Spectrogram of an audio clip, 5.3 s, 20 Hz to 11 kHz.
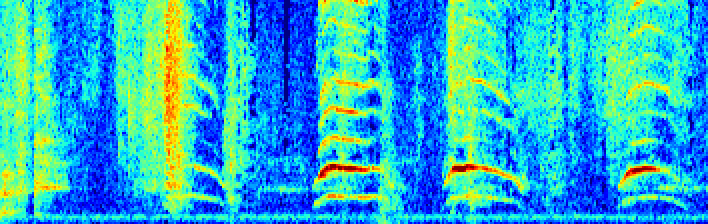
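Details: Four clear, arching meows, rising then dipping, about one second apart, from the foster home of Shelby, a rescued cat with three-month-old kittens, on the morning of 19 September 2017, with light scuffling before the first.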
